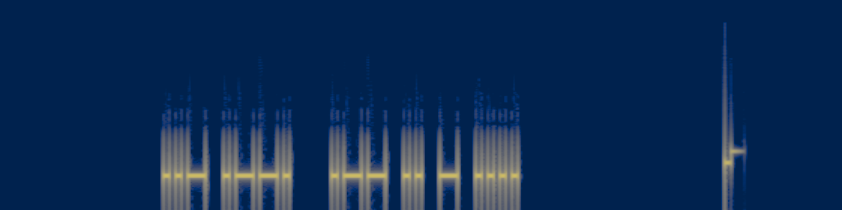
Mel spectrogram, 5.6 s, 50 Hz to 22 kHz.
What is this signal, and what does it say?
Morse code, heard as a keyed tone, about 30 wpm, 700 Hz. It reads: UP WITH
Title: Sets of 2 Words 30wpm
